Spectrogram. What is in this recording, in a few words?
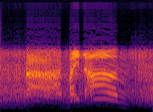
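German damaged pilot mood low, speech; War Thunder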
